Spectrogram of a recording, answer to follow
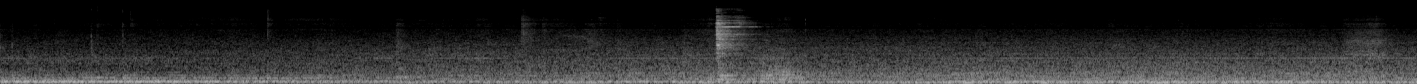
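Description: Montgomery traction elevator cab travelling down, a steady low rumble of the ride heard from inside the car. A single brief sharp click comes about halfway through.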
